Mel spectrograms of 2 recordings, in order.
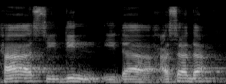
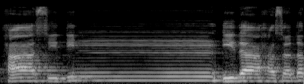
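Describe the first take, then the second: First: The n sound is said clearly and quickly. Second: The n sound is held in the nose. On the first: The speaker calls it right. "तनवीन की आवाज़ को जाहिर करके बग़ैर गुन्ना के जल्द पढ़ना है" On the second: The speaker calls it wrong. "हासिदिन इदा हसदा भी नहीं पढ़ेंगे"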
